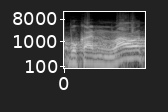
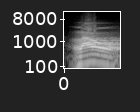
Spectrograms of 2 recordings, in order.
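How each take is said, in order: First: The diphthong is pronounced harshly, not softly. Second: The diphthong is pronounced softly and smoothly. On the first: The speaker calls it wrong. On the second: The speaker calls it right.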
